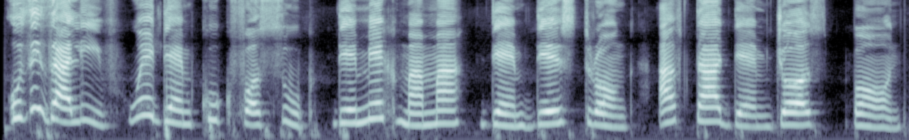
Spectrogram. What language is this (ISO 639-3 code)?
pcm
